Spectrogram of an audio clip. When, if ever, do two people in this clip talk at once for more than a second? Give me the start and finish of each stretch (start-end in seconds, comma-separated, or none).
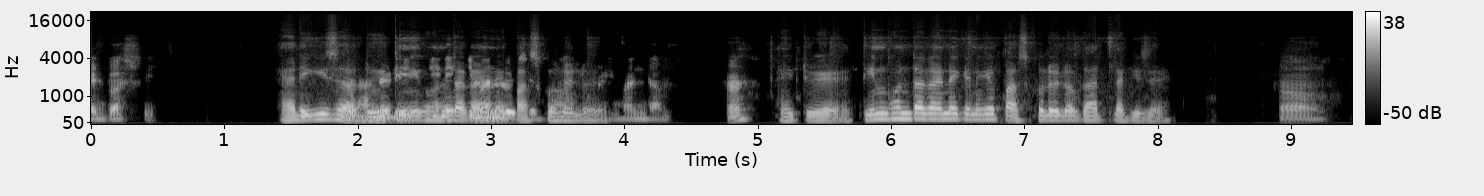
1.9-3.8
